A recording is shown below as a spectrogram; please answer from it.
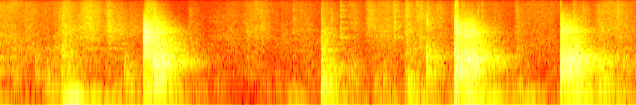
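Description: Wooden side panel being knocked and shoved into place against a plywood desk frame: a series of thuds and knocks, about five, the loudest ones around the middle and near the end.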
